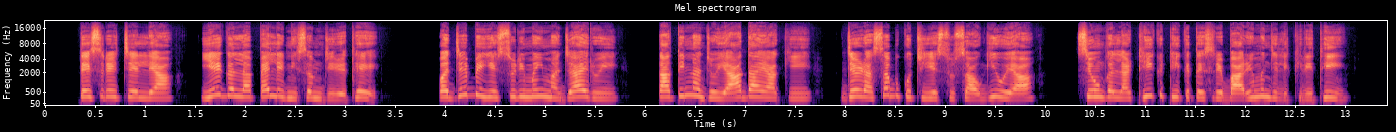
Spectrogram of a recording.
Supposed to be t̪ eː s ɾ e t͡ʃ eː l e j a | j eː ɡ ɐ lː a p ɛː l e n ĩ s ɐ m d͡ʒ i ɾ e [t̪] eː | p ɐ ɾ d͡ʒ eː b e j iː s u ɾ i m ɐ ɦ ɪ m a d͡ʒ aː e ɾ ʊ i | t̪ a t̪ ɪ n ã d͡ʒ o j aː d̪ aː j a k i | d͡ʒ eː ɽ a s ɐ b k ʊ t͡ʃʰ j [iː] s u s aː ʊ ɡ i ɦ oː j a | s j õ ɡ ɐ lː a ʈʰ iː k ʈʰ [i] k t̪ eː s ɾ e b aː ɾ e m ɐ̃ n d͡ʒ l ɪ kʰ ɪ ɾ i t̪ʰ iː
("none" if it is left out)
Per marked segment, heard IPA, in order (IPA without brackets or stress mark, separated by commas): t̪ʰ, iː, iː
